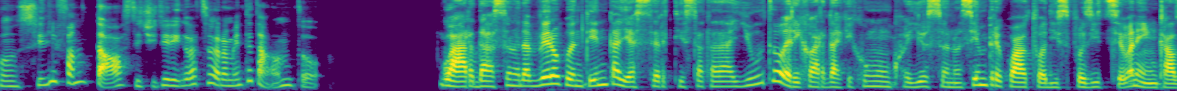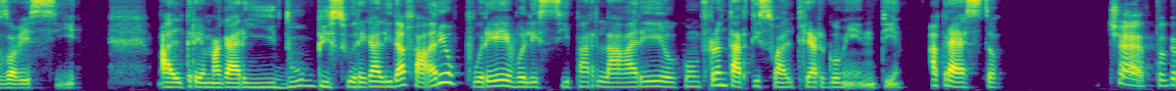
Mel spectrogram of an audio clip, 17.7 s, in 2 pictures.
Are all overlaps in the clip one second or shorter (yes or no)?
yes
